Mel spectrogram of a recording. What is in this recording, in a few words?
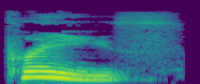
"praise", british english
